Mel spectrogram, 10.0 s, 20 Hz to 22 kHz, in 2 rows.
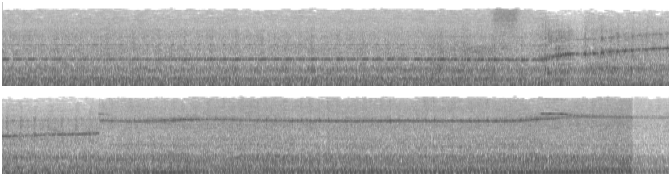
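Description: KrAZ 6x6 diesel truck running under load while its winch hauls a tractor through mud: a steady low engine rumble with a high whine that climbs in pitch about four seconds in and rises again later.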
